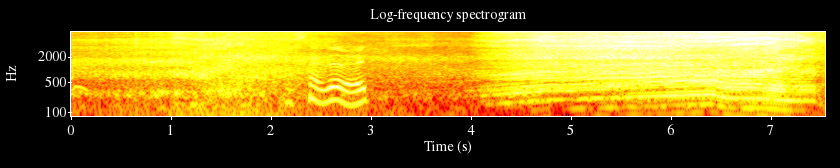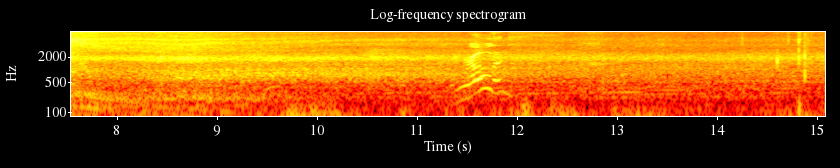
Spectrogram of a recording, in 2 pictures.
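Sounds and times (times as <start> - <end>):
car engine accelerating: 3.8 - 9.6.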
